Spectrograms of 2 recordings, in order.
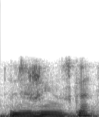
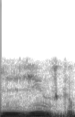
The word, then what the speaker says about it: Лежинск: И, кстати, он был отцом известнейших двух мудрецов и праведников, раби Элимелаха из Лежинска, или из Лезинска, по-разному произносится, Лежинск, и раби Зуси из Анаполя.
